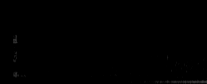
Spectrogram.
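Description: Near silence: room tone, with one faint click just after the start and a faint low hum coming in near the end.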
